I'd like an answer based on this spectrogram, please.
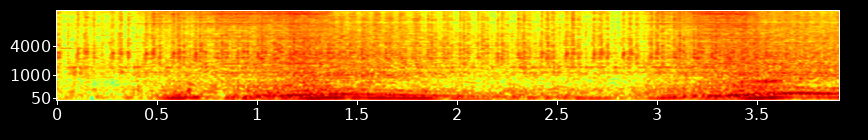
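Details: Engine repaired after a stumble complaint, idling about 660 rpm, fuel pressure about 3, about 23 on the vacuum gauge, dwell unchanged: blips up cleanly and settles back with even firing, no stumble or misfire; healthy rev.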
